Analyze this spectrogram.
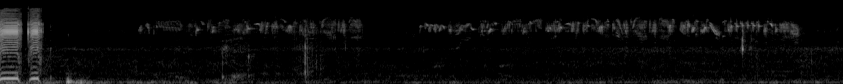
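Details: European serin singing in the wild: after a loud thump, a fast, high, jingling buzzy trill runs about two seconds, pauses, then resumes as a longer sustained scratchy twittering, with faint low rustling.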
